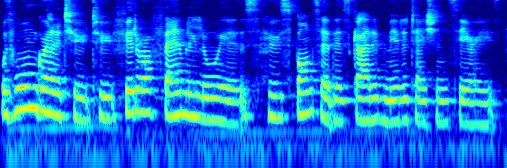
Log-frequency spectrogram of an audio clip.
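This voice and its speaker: Woman doing guided meditation, lowish voice, really slow n calm, soft breathy at ends of phrases, lots of pauses. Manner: calm, gentle, measured, with long pauses between short phrases.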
